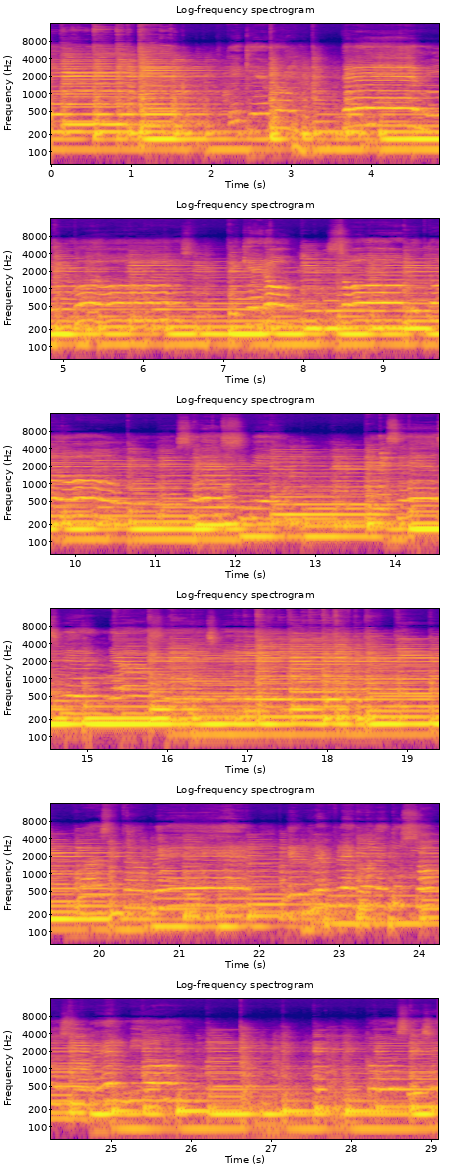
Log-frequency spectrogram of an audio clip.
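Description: Electric guitar playing a wordless melodic passage, with bent, gliding notes over sustained low chords that change every few seconds.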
